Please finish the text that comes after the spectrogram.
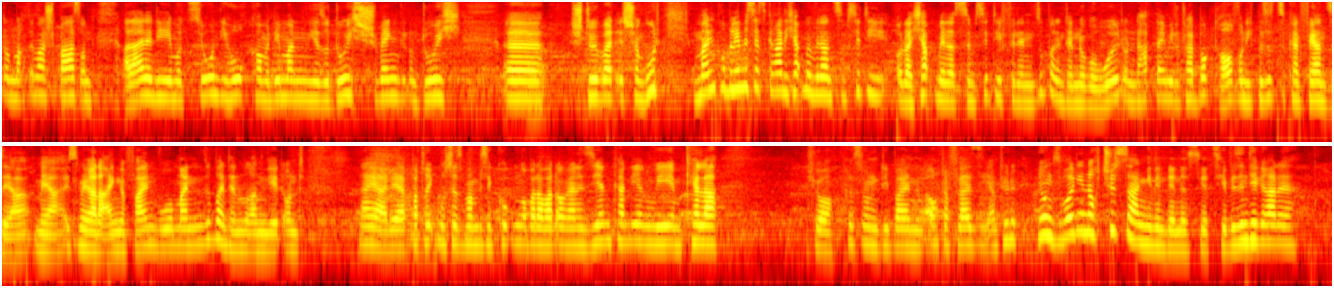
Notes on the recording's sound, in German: Wir sind mit einem Stand und einem Micro bewaffnet auf der dritten Days of Retrogaming Retröbörse in der Kampfkunstakademie Herten und berichten Live in zeitlich verschiedenen Abschnitten über das was so los ist.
